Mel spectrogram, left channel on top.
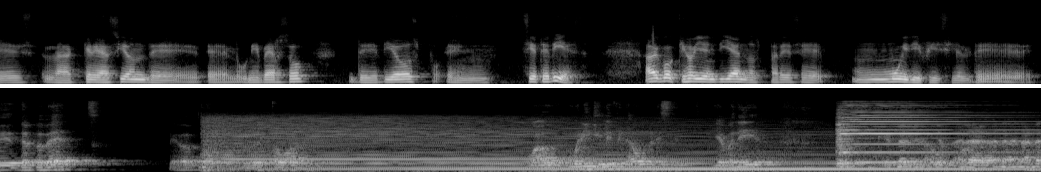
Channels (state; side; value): different; both; correlation 0.00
